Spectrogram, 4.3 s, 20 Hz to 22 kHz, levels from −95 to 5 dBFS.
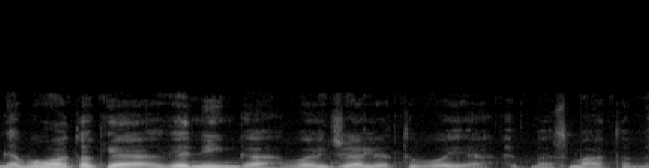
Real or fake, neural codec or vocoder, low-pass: real; none; 9.9 kHz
